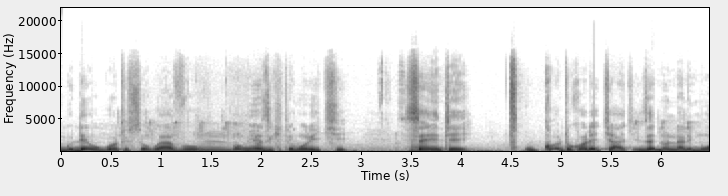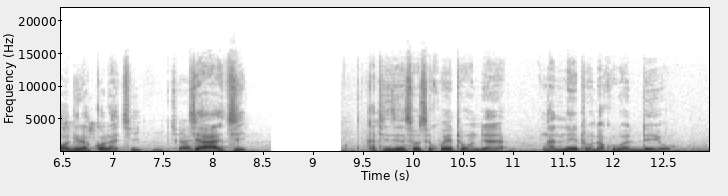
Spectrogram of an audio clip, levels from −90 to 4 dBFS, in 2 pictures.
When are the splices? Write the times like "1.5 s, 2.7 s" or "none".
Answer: 9.1 s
